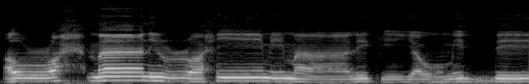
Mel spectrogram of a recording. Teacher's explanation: আমরা এক আলিফ টান দিব আর মিমের উচ্চারণ করব যদি আমরা না থেমে মিলায় পড়ি দুইটা আয়াত আর যদি আমরা এখানে থেমে যাই তখন বলবো আর রহমানির রাহিম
